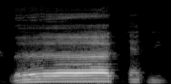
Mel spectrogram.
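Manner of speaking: very slow, stretched-out "LOOK at me"; mock-dramatic plea for attention, drawn way out; hammed-up demand. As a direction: drag out LOOK, loud and long. Playful repeat, exaggerated drawn-out take.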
